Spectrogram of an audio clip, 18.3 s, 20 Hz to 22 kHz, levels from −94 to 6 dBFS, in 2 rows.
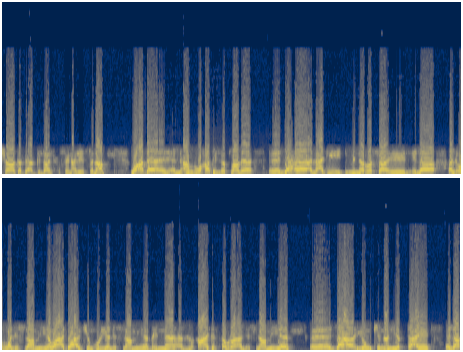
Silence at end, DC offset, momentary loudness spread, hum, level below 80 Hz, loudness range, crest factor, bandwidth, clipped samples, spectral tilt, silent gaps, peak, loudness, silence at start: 0 s; under 0.1%; 7 LU; none; -48 dBFS; 1 LU; 8 dB; 15 kHz; under 0.1%; -4 dB/octave; none; -4 dBFS; -12 LUFS; 0 s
